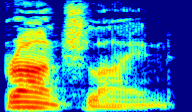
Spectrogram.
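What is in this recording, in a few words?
"branch line", British English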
